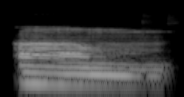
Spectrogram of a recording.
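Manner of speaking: ordinary talk, nothing marked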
